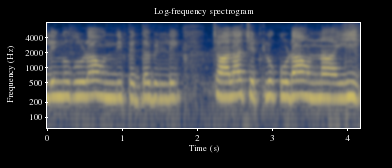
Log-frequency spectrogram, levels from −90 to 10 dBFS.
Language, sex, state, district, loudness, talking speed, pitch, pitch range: Telugu, female, Andhra Pradesh, Sri Satya Sai, -16 LUFS, 130 wpm, 260 Hz, 250-265 Hz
